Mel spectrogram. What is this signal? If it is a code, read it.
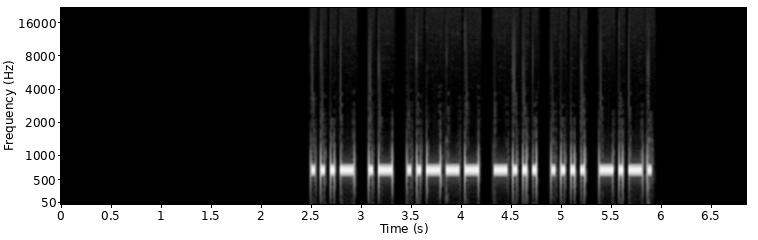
Morse code, heard as a keyed tone, about 25 wpm, 700 Hz. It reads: VA2BHC
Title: DXCC-100 Call Signs - 6 Characters - Repeated 2x - 25wpm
